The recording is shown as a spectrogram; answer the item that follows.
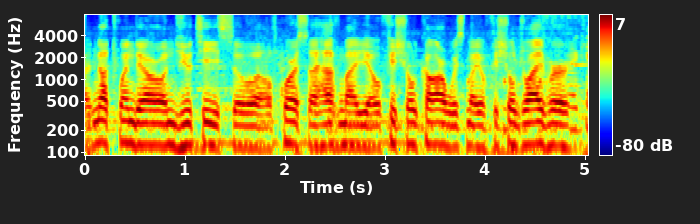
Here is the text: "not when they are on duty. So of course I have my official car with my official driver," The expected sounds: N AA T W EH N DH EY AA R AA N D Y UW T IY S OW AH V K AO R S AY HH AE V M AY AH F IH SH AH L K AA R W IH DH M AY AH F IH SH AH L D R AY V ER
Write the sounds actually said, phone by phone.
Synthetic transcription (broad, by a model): N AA T W EH N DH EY AA R AA N D Y UW T IY S OW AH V K AO R S AY HH AE V M AY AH F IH SH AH L K AA R W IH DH M AY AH F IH SH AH L D R AY V ER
